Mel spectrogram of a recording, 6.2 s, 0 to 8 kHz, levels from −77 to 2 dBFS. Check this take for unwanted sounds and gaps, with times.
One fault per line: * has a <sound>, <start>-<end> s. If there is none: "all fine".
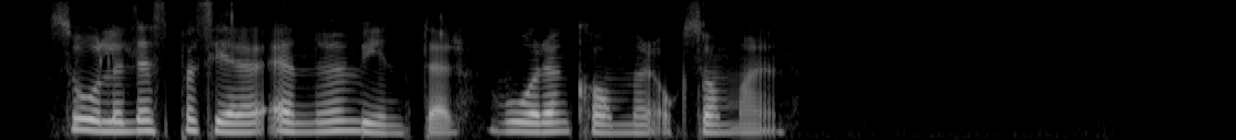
all fine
